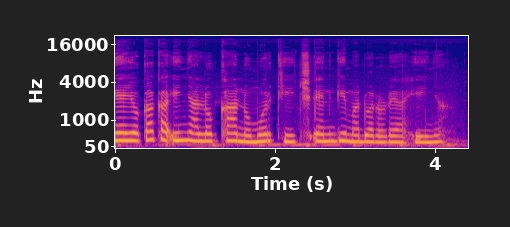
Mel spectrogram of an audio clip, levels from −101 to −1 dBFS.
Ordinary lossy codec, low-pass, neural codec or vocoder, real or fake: none; 19.8 kHz; none; real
